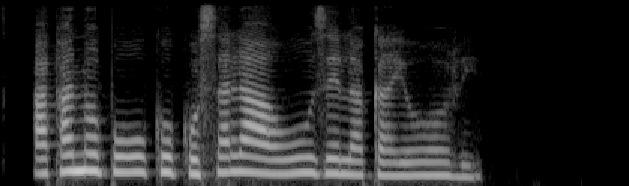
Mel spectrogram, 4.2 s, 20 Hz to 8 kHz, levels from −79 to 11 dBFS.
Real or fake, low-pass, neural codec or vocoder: fake; 7.2 kHz; codec, 16 kHz, 0.5 kbps, X-Codec, HuBERT features, trained on LibriSpeech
